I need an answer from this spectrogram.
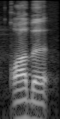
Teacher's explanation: قاف کو موٹا با پہ قلقلہ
